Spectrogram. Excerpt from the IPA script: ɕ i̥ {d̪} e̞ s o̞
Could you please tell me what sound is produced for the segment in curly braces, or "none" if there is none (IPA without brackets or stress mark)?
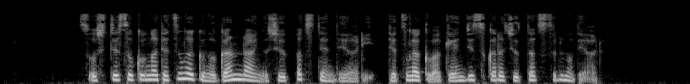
t̪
